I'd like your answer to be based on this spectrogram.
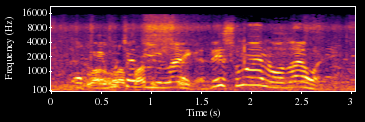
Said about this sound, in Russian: Вот тут под зонтиком товарищ надувает такие шарики. Дети очень любят. Вот видите, такие маленькие стоят и смотрят на него.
